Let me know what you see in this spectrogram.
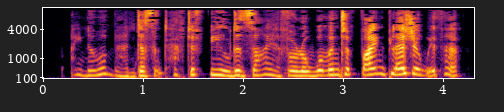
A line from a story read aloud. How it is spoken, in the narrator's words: she cried out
